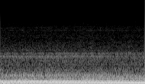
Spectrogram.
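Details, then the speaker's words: 2002 Cummins Ram diesel with new Mishimoto intercooler and 125hp DDP injectors, under load: deep heavy drone with faint steady turbo whistle, spooling cleanly. "And yeah, you guys, it is kind of crazy. I'm like trying to watch all the gauges and just make sure I'm not destroying crap, you know? Oh, the sound, the turbo."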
